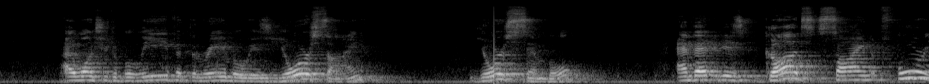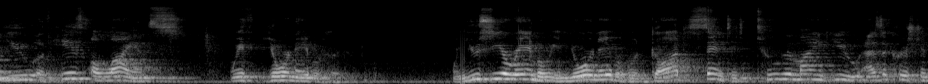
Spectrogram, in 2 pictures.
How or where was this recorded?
large echoing room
